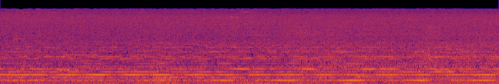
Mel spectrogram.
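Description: Plastic injection moulding machine running, its hydraulic pump and motor giving a steady drone with a held whine over it.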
